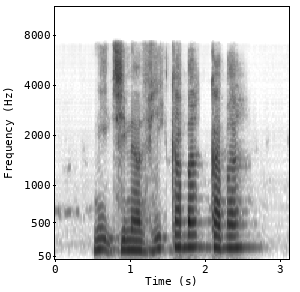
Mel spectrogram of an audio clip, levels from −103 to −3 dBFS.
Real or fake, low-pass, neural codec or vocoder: fake; 7.2 kHz; codec, 16 kHz, 4 kbps, X-Codec, HuBERT features, trained on general audio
